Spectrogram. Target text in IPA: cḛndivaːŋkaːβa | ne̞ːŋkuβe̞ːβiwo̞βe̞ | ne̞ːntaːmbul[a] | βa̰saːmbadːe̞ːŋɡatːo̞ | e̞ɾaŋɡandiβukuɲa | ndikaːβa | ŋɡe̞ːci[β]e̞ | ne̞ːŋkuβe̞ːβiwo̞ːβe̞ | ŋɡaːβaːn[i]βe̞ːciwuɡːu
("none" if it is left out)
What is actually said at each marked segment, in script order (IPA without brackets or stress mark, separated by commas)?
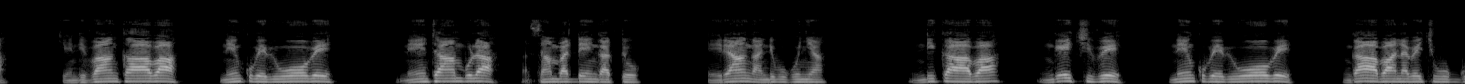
a, β, a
